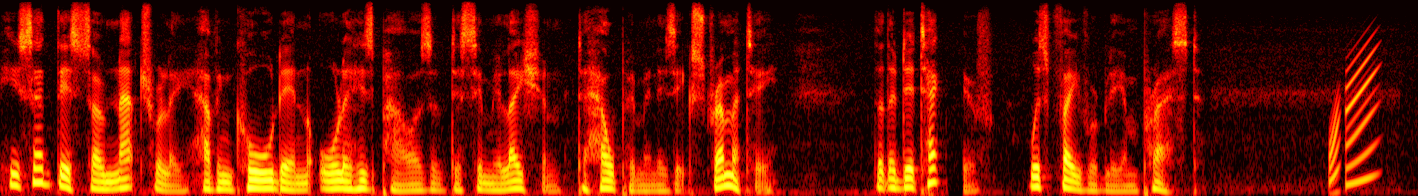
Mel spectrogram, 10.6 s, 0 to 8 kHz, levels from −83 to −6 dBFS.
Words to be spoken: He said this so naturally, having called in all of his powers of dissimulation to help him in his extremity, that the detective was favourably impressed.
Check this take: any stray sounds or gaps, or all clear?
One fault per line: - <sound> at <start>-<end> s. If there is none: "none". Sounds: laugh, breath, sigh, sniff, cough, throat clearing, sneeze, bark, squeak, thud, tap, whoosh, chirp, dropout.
- dropout at 7.1-7.2 s
- chirp at 10.0-10.4 s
